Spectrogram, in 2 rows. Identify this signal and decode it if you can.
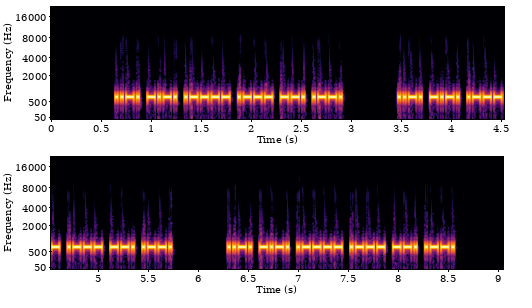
Morse code, heard as a keyed tone, about 45 wpm, 700 Hz. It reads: FC1JGP FC1JGP FC1JGP
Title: DXCC-100 Call Signs - 6 Characters - Repeated 3x - 45wpm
